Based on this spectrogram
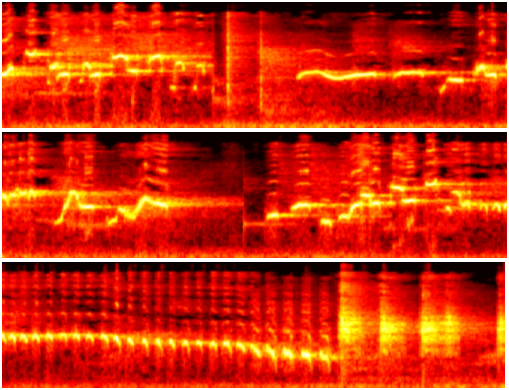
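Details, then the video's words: White-rumped shama singing in forest style, switching phrases continuously: loud varied whistles, slurred and chattering notes, then a long fast descending trill, followed by harsh rattling notes. "Chích chòe lửa hót giọng rừng hay đảo giọng liên tục"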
